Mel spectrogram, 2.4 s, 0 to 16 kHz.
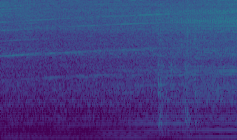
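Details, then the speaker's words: Optical drive in a Mac Mini (late 2005 G4 or mid 2007 Core 2 Duo) loading a game disc: constant high whirring whine that won't stop, system vibrating across the desk; owner suspects something wrong with the disc. "that noise is terrible it just won't stop"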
